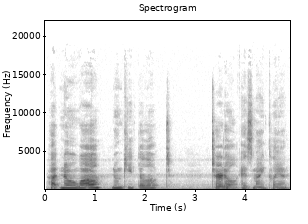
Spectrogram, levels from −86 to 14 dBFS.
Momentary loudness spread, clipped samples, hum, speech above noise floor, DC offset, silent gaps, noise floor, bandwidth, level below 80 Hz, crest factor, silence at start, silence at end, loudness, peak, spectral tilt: 14 LU; under 0.1%; none; 25 dB; under 0.1%; none; -49 dBFS; 15 kHz; -58 dBFS; 18 dB; 0.05 s; 0.05 s; -25 LUFS; -8 dBFS; -5.5 dB/octave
